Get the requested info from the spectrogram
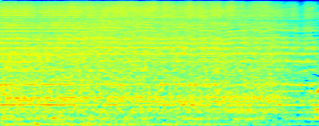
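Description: A steady mechanical drone with a hiss and a hum of several steady tones, easing slightly near the end.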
